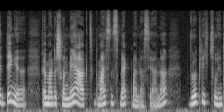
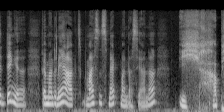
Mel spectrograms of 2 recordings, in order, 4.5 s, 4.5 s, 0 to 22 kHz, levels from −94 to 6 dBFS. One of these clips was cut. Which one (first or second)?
second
